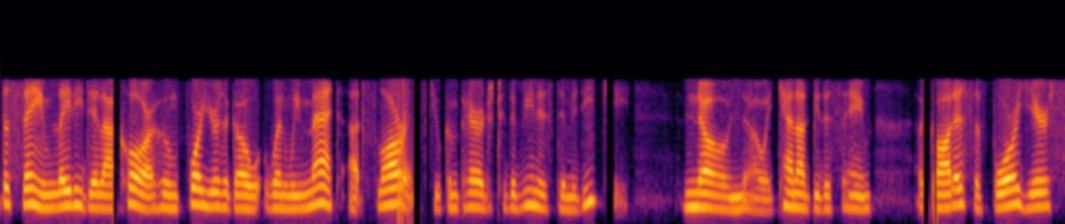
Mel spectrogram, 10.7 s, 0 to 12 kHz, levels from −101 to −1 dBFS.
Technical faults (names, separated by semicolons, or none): packet loss filled with silence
